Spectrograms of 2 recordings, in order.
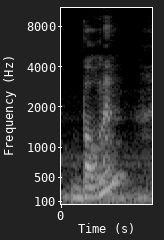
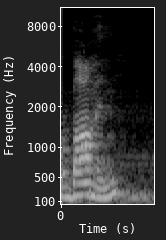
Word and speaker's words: Bauman: According to a lot of family members, it's Bowman or Baughman, but I say Bauman, so who knows.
